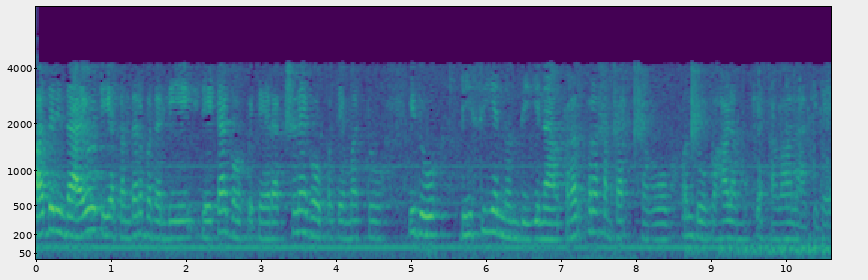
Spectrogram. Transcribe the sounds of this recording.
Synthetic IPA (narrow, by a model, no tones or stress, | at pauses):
ɐd̪ɐɾind̪ɐːjoːʈijɐsɐnd̪ɐɾbʱɐd̪ɐlːiɖɛːʈaːɡoːpit̪e̞ɾɐkʂɐɳɛɡoːpɐt̪e̞mɐt̪ːu | id̪u | ɖisijenːo̞nd̪iɡinɐpɐɾɐspɐɾɐsɐmpɐɾkː | ɐʋu | ond̪ubɐɦɐɭɐmukʰjɐsɐʋaːlaːɡid̪e̞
